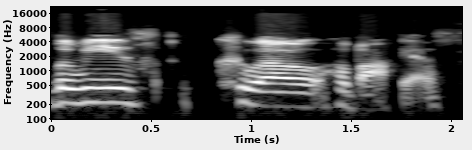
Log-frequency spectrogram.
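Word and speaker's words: Louise Kuo Habakus: that we're going to refer to, written by Luis Habacus. You probably butchered that name. That sounds awful. I'm sure her name does not sound like that. How do you say her name? Yes, Louise Kuo Habacus.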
